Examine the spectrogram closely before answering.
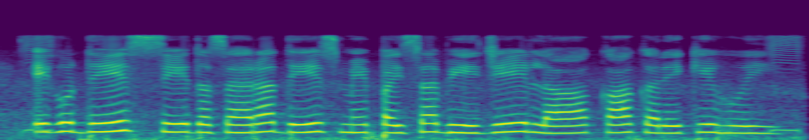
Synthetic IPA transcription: eːɡod̪eːsːed̪ɐsəɦɾad̪eːsmẽpɐɪsabʱeːd͡ʒelaːkakɐɾeːkeɦoːiː

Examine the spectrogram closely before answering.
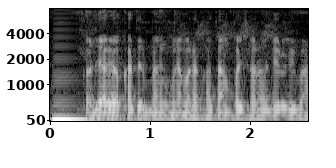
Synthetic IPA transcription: kəɾd͡ʒalekʰat̪iɾbɛŋkmẽameɾakʰat̪ampəjsaɾɔɦəd͡ʒəɾuɾiba

